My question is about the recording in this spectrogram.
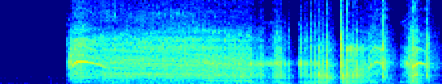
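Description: Cordless drill boring a hole through a wooden wall stud for electrical cable. It starts about a second in, runs steadily for about two seconds, then gives several short spurts near the end.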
